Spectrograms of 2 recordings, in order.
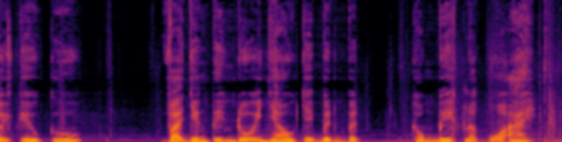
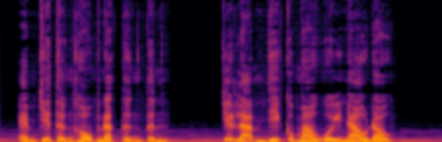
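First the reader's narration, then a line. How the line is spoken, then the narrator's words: Laughing, teasing. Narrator (Vietnamese): Dương bật cười trêu chọc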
